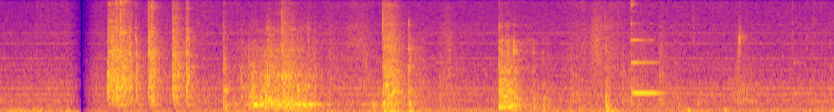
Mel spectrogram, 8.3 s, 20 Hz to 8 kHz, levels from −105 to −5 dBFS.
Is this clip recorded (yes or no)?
yes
